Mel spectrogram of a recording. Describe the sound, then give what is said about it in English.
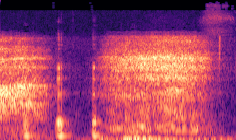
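Nasal sniffing at a hand after a handshake: a couple of quick, sharp sniffs followed by one longer, drawn-in sniff, breathy and fairly loud with no talking. “Were able to show that when you shake hands, you're more likely to touch your face unconsciously afterwards and take a sniff.”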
